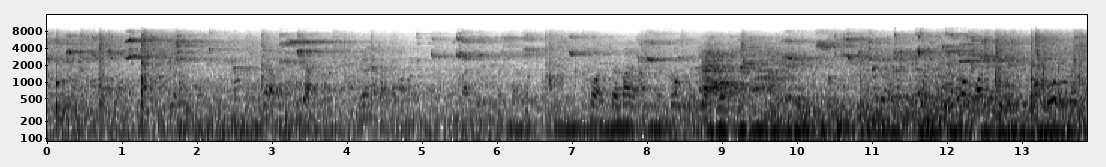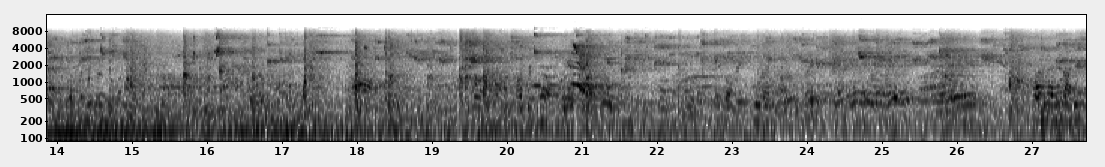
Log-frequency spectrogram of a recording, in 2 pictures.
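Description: Badminton rackets smack a shuttlecock in a large echoing hall.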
